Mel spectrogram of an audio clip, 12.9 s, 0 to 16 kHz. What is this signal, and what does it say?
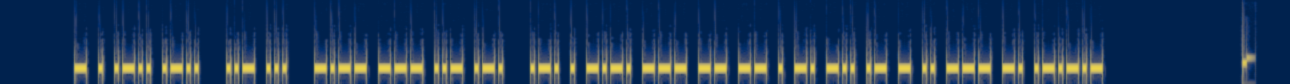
Morse code, heard as a keyed tone, about 30 wpm, 700 Hz. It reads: TELL US YOUR RECOMMENDATION.
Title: Sentences from Top 1400 Words 30wpm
